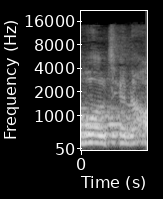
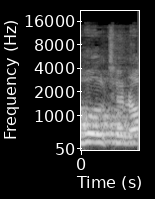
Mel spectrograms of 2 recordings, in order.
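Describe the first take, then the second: No difference in how they are said.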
